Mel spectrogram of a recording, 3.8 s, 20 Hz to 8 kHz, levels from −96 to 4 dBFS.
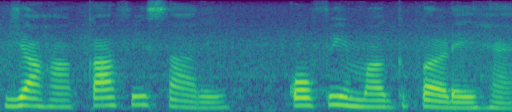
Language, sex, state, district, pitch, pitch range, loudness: Hindi, male, Punjab, Fazilka, 180 Hz, 160-205 Hz, -17 LUFS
